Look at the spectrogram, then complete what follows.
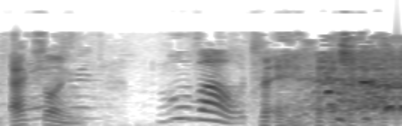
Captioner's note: lots of laughter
